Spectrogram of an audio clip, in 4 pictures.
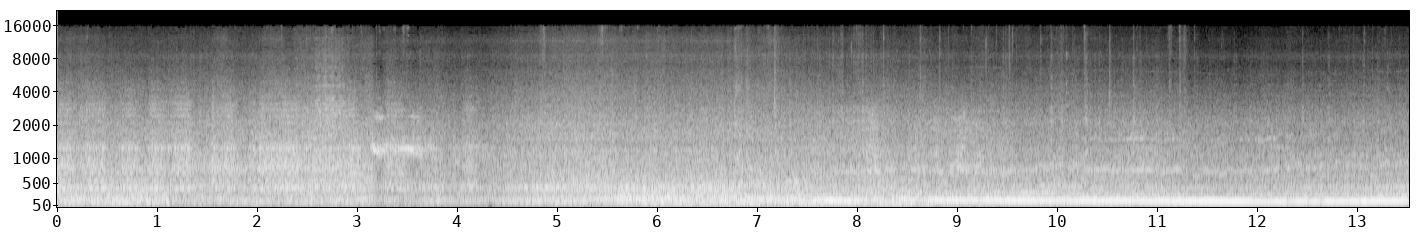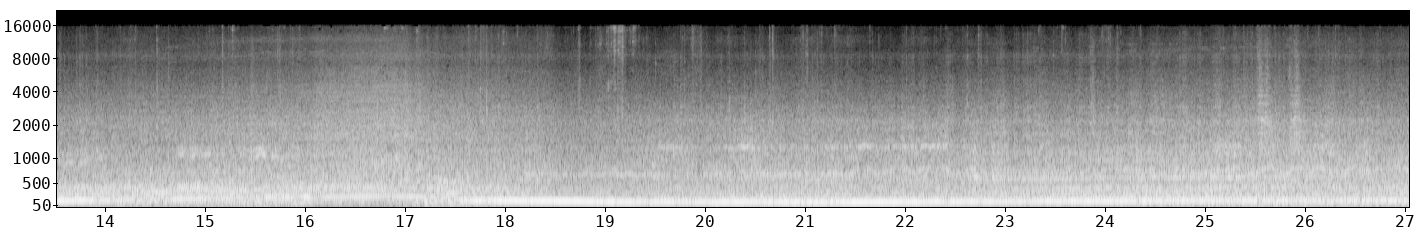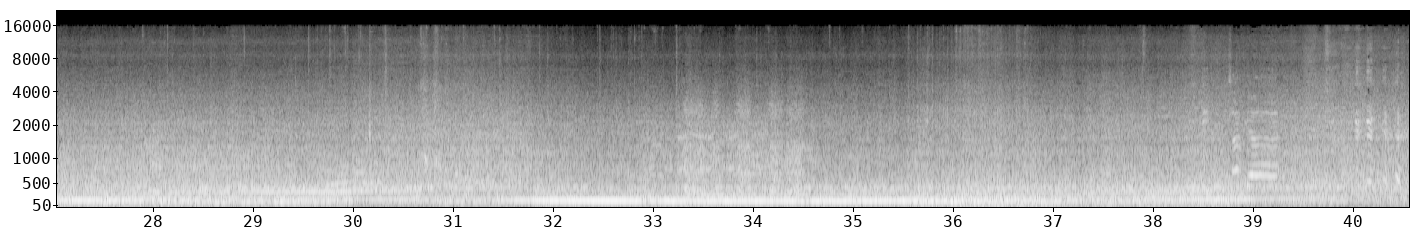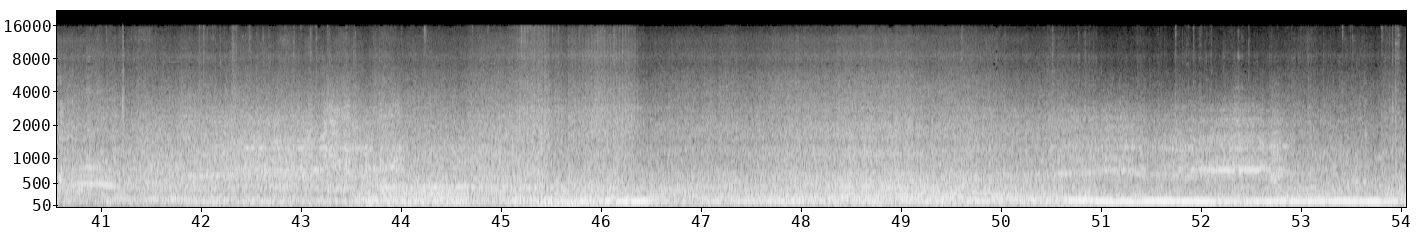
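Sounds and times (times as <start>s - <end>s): car engine pulling hard: 0.0s - 54.0s.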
